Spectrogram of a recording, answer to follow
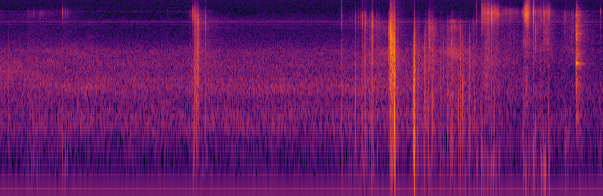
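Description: Quiet room tone with a single click about four seconds in, then a cluster of sharp clicks and knocks through the second half, two of them loudest about eight seconds in and another just before the end.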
